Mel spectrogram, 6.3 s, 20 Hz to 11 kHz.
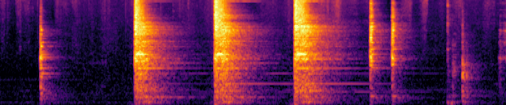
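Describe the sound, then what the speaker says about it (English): A hammer strikes the steering knuckle of a 2008–2012 Jeep Liberty during a front passenger-side axle replacement: sharp metallic blows, three heavy ringing hits spaced about a second apart, then quicker lighter taps, close and loud without speech. "Now you're going to hit right here on the knuckle, and you're going to be very careful not to hit the boot."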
